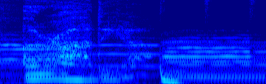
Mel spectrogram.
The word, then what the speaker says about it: Aradia: that feels odd in my mouth it is pronounced Aradia makes sense although you've just met you can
